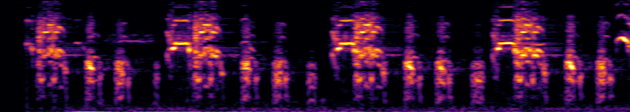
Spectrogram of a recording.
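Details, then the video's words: Partridge (teetar) calling loudly in a lively, excited mood: harsh, grating bursts repeated rapidly in uneven phrases of several notes, with short pauses between groups, continuing without a break. "teetar ki awaz | teetar ki boli"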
